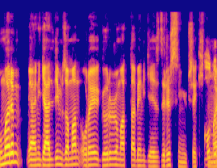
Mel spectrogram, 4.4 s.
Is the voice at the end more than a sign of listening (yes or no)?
yes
